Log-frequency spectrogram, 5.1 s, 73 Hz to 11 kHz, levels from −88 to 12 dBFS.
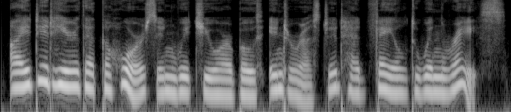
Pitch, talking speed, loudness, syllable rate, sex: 190 Hz, 210 wpm, -17 LUFS, 4.9 syllables/s, female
